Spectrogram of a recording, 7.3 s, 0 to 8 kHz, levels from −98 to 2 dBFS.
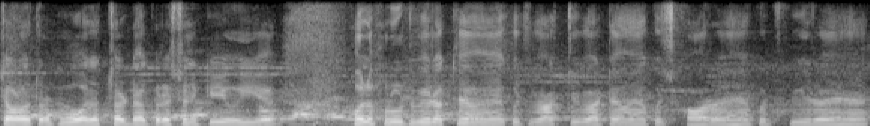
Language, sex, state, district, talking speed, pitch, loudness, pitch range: Hindi, male, Haryana, Rohtak, 225 wpm, 155 Hz, -19 LUFS, 150-155 Hz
